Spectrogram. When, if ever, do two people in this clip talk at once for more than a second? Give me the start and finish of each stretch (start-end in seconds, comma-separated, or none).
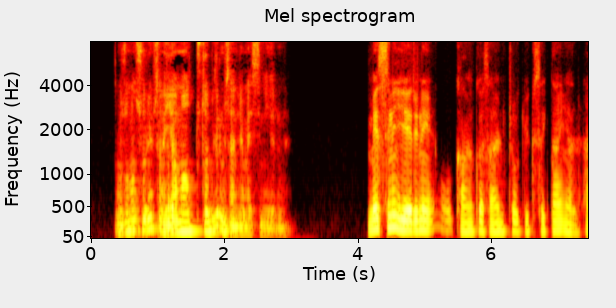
none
